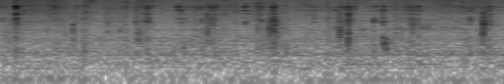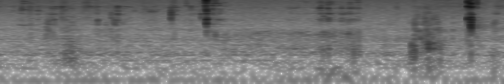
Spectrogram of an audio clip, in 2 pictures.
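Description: Quiet chewing with the mouth closed: soft, scattered wet mouth clicks. Near the end, a sip from a mug.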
